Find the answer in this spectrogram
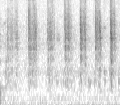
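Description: Light, irregular clicks and ticks of an Allen-head screw being turned by hand into a rubber grommet on an aluminum radiator shroud, fingers working the screw against the metal.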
